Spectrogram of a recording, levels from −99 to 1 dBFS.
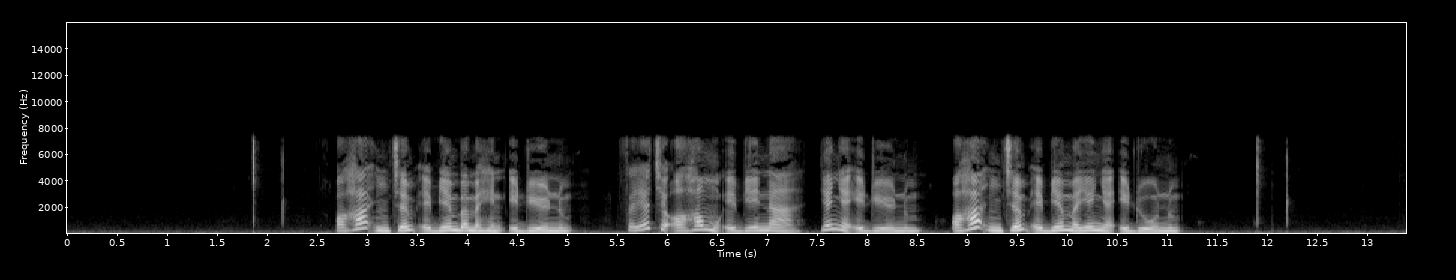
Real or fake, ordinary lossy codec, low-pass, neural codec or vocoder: real; MP3, 64 kbps; 7.2 kHz; none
